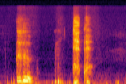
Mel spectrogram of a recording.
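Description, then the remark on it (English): A short run of harsh coughs: one longer throaty hack, then three quicker bursts in quick succession, with a faint small sound trailing at the end. No one speaks. “Coughing.”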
